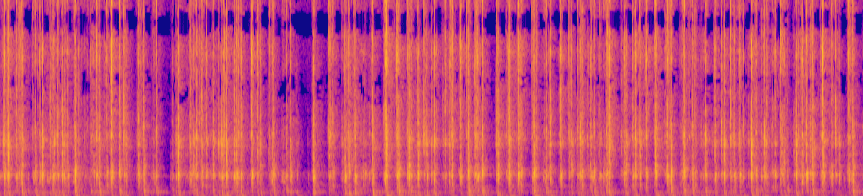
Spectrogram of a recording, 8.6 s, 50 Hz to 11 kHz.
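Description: An ASUS ROG Claymore Core mechanical keyboard with Cherry MX Red switches, black plastic keycaps on a metal frame, and a hollow RGB-backlit housing is typed on continuously with the fingertips of both hands. A rapid, steady stream of short, crisp plastic clacks comes through, with a bright midrange click around 1.4 kHz and a light low thud under each keystroke. Each tap dies away almost instantly.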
